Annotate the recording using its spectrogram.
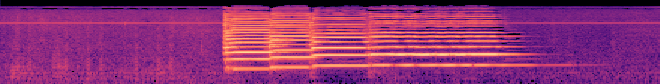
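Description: Fiddle playing a short run of notes rising on the E string, starting about a second and a half in and climbing to a high A that is held for over a second before fading. These are the pickup notes leading to the tune's first downbeat on the high A.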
